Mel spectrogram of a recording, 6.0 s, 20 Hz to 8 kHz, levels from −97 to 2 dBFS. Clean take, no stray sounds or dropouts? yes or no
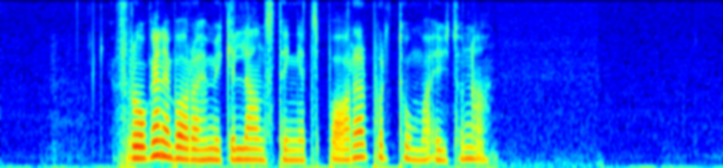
yes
